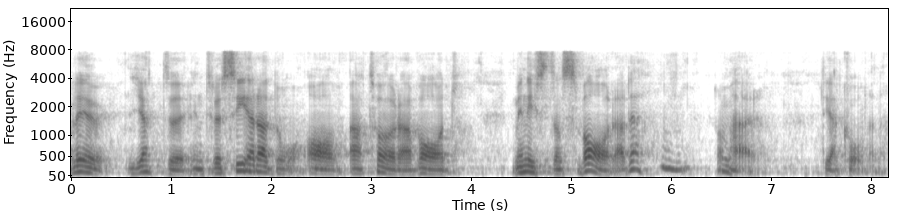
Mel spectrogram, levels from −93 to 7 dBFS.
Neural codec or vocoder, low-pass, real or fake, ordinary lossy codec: codec, 16 kHz, 4.8 kbps, FACodec; none; fake; none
